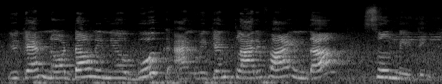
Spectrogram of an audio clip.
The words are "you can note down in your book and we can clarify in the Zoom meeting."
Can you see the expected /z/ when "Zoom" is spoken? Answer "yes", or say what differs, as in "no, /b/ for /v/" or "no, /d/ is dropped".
no, /s/ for /z/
